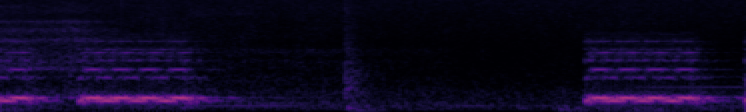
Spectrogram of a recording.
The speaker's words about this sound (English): Which, just phone calls, man. It's all good. We get a phone call every podcast. We're not even recording at the same time of day today, and phone calls coming through.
